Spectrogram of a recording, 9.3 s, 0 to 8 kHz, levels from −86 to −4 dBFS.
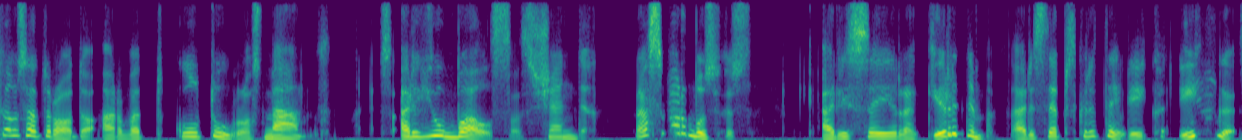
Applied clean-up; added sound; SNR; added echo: neural diffusion model UNIVERSE++.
